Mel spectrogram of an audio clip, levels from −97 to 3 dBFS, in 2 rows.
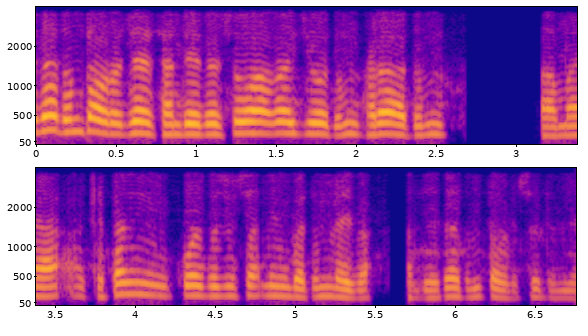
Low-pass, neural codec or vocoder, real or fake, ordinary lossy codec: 3.6 kHz; codec, 24 kHz, 3.1 kbps, DualCodec; fake; Opus, 64 kbps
